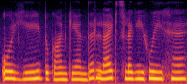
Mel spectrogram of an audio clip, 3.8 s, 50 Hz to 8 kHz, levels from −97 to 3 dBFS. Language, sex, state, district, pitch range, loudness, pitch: Hindi, female, Himachal Pradesh, Shimla, 225-245 Hz, -13 LUFS, 235 Hz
